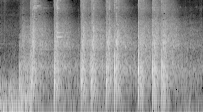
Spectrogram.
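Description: Pistol shots at a USPSA stage: about nine rapid shots, several in quick pairs, starting about half a second in and ending a little after three seconds.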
